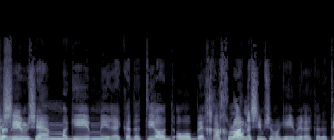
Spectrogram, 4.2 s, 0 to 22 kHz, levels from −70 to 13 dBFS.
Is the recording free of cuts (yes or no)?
yes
